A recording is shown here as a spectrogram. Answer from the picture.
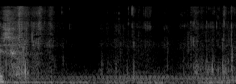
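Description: Faint, irregular crackling and crunching of footsteps on dry leaf litter and loose dirt, with a soft low hum underneath.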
